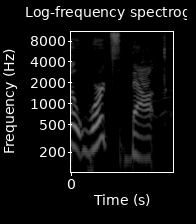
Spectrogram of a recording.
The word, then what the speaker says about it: Wurtzbach: Some of the highlights, Miss Universe Pia Wurtzbach. Is that how you pronounce it? I think it's Wurtzbach.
